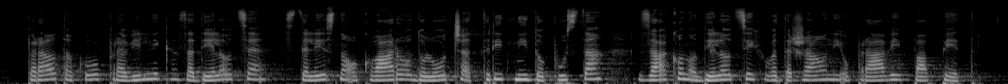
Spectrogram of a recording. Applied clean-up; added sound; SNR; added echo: none; none; none; none.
